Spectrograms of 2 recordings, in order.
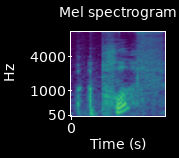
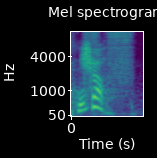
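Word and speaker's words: chough: of so we think the first one that Pluff is that how I pronounce it it's actually it's a chuff it is a member of The Crow family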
